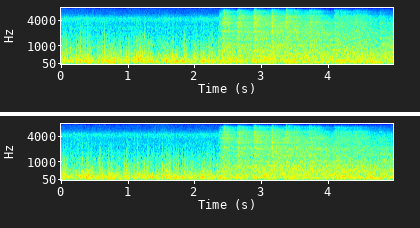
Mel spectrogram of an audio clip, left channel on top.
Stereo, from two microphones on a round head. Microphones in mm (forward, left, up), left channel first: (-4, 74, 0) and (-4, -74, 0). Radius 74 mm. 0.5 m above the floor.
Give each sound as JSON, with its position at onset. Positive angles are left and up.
{"t": 2.4, "sound": "a rattle", "side_deg": -5, "distance_m": 2.5}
